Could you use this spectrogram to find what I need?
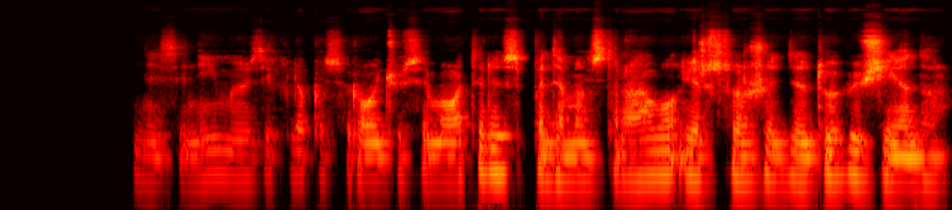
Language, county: Lithuanian, Utena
